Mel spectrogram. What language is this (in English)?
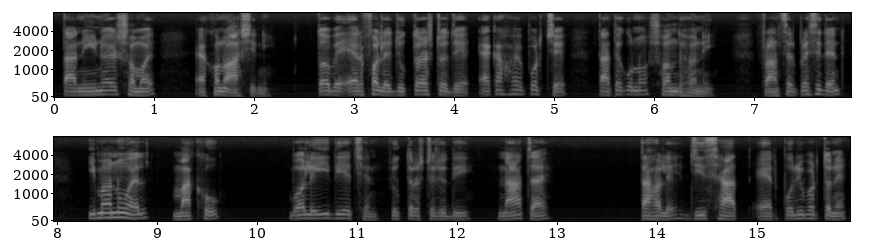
Bangla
